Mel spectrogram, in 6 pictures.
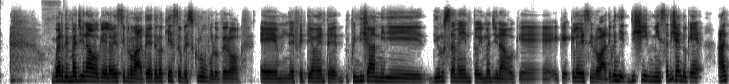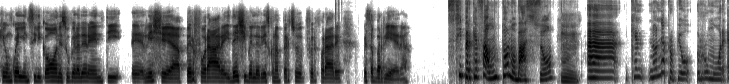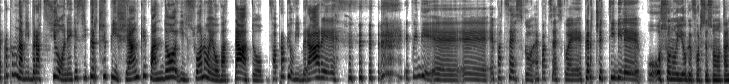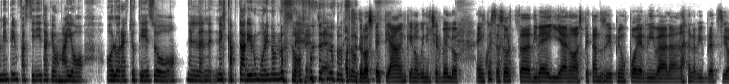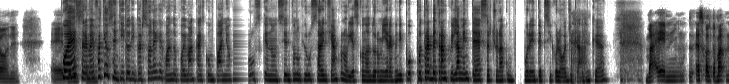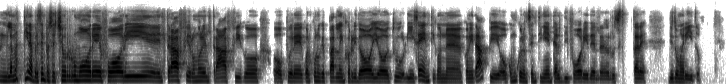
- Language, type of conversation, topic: Italian, advice, Come gestite i conflitti di coppia dovuti al russamento o ai movimenti notturni?
- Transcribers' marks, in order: chuckle; distorted speech; static; "proprio" said as "propio"; "proprio" said as "propio"; "proprio" said as "propio"; laugh; chuckle; chuckle; unintelligible speech; unintelligible speech; chuckle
